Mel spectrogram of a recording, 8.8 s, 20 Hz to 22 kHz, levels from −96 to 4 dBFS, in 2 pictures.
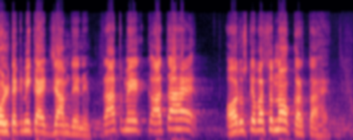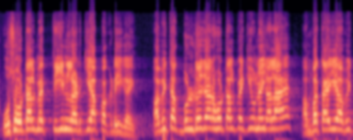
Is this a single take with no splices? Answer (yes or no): no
